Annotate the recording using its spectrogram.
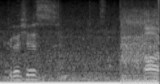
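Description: Old school-bus-style bus engine running with a loud, steady low rumble, heard from inside the cabin, with brief voices over it. About a second and a half in, the sound changes to beside the bus, with the engine still running.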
